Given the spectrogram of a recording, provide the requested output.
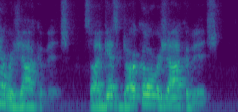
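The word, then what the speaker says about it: Rajaković: The commentator said Rajakovic, which is weird. I was saying Rajakovic, but they were saying Rajakovic.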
